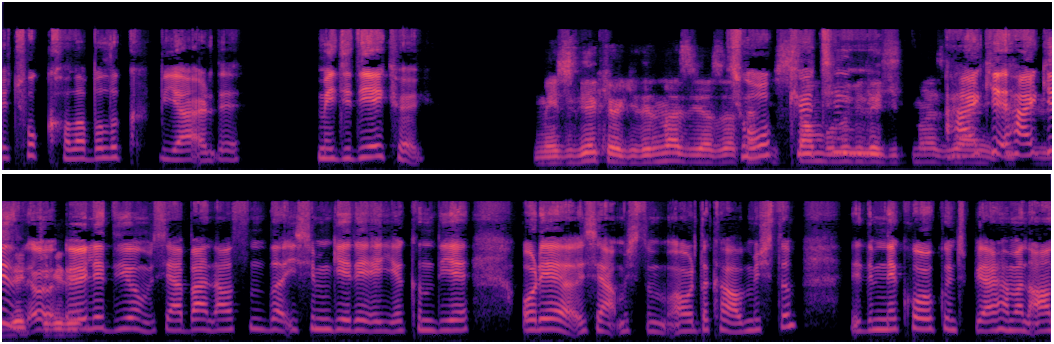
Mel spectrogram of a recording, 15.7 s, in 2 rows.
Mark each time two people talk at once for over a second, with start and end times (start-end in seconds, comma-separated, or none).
5.4-8.5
